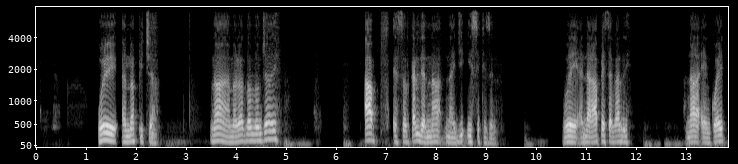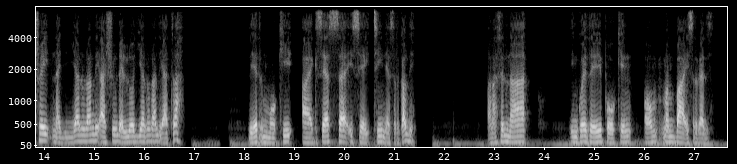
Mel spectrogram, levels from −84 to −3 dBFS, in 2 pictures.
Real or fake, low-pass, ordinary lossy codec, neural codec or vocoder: fake; 7.2 kHz; none; codec, 16 kHz, 0.4 kbps, LongCat-Audio-Codec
